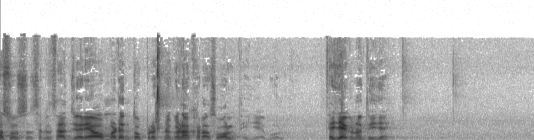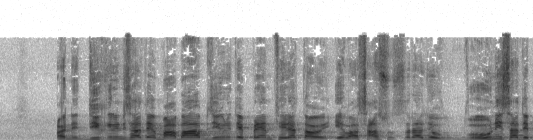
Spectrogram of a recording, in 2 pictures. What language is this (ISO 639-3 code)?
guj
